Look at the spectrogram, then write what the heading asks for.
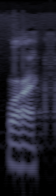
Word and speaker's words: Warwick: Warwick with the silent W there in the middle.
